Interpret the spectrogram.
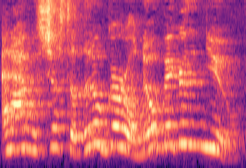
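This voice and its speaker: A woman's voice: high-pitched, lively intonation, fairly quick. A woman voicing a proud old small-town Southern lady librarian who tells tales with dramatic, repeated emphasis for a children's storybook. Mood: proud, reminiscing. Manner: emphatic, repeats phrases for effect. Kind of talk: children's audiobook character voice. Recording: very echoey room, slightly distant mic.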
